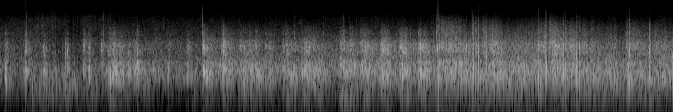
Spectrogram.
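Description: Fireworks display: a dense crackling of many rapid small pops and bursts, with one sharp bang about four seconds in.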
